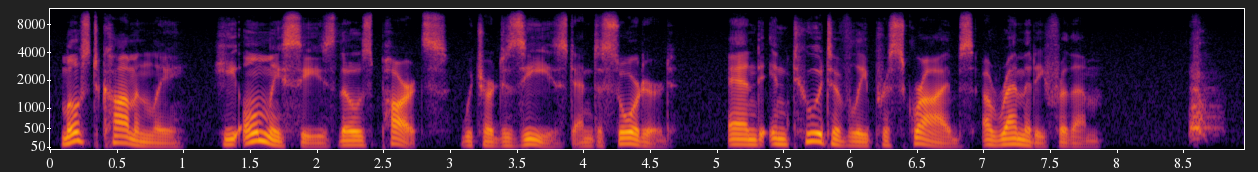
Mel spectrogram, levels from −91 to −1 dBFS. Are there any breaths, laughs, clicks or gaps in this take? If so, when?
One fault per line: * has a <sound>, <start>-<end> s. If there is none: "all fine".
* has a bark, 8.5-8.8 s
